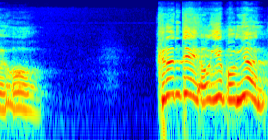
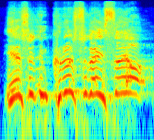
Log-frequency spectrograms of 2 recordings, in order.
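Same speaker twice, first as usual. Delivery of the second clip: raised, higher-pitched outburst of protest; acted indignant yell in prayer; yelling at Jesus; 5 semitones higher than usual. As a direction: cry out a complaint to Jesus. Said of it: "예수님한테 소리 질러".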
